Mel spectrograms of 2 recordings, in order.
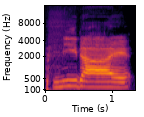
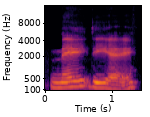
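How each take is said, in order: First: The name is said with two syllables. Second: The name is said with three syllables. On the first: The speaker calls it wrong. "everyone says like Medi" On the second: The speaker calls it right. "It's May-D-A"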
